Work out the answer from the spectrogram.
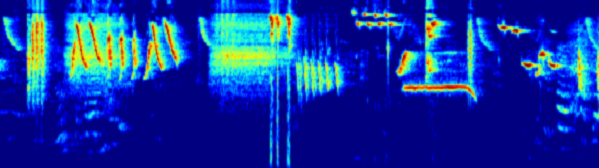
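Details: Brown-chested jungle flycatcher in lively song: quick trills of rising notes, a rasping burst, then a long level whistle ending in a downward slide. Rapid chirps follow.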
